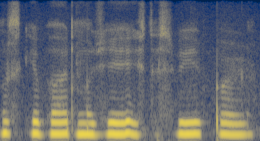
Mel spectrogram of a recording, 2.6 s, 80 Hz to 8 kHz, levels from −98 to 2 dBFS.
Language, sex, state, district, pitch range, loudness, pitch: Hindi, female, Arunachal Pradesh, Papum Pare, 185-190 Hz, -13 LUFS, 185 Hz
